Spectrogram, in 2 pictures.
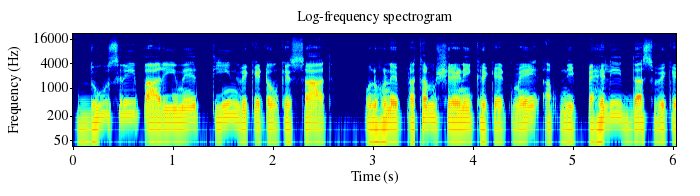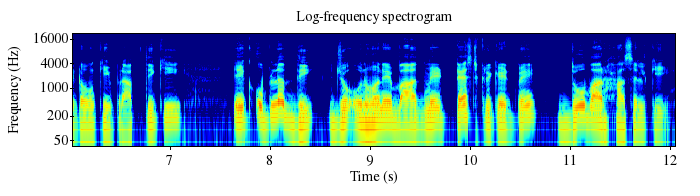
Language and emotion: Hindi, neutral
